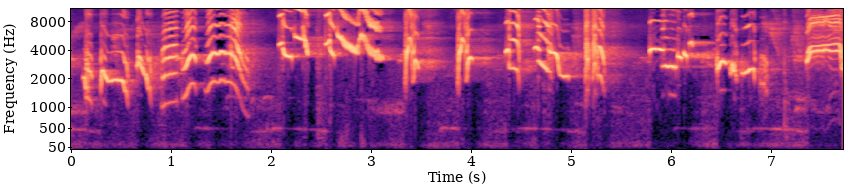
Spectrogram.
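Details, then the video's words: Kacer (Oriental magpie-robin) in ngeplong fighting song, meant to anger rival birds: clear rising and falling whistled phrases with repeated chip notes and short loud bursts, separated by brief pauses. "Suara burung Kacer TARUNG NGEPLONG sangat efektif untuk pancingan Kacer agar emosi"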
